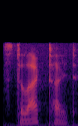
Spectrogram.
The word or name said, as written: stalactite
